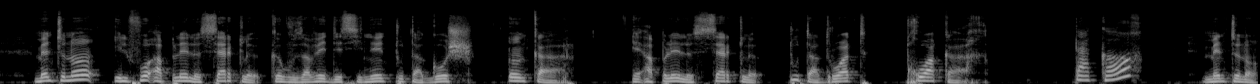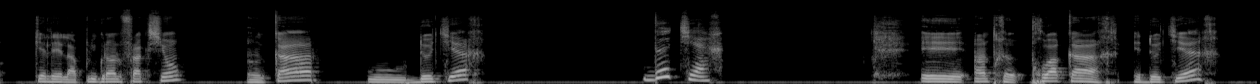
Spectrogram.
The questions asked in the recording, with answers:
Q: Maintenant, quelle est la plus grande fraction? Un quart ou deux tiers?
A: Deux tiers.

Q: Et entre trois quarts et deux tiers?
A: Trois quarts.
